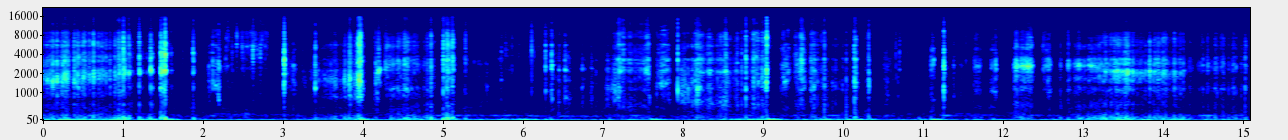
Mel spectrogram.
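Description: A small, solid, dry cream-coloured soap bar held in the palm is carved and scraped with a metal knife blade, and crunchy shavings fall away. Dense, crisp scraping and crackling runs throughout, bright and hissy in the highs, with many sharp little snaps and almost no ring after each cut.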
